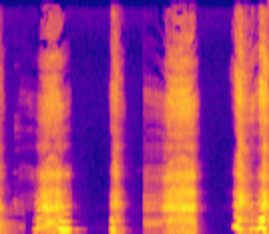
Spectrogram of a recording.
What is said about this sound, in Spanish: Personas relataban haber escuchado lamentos en el transcurso de la madrugada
